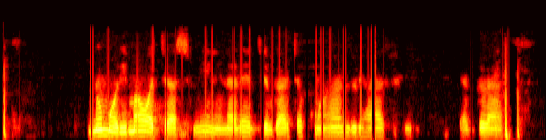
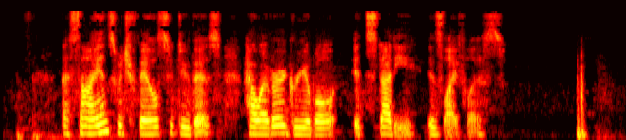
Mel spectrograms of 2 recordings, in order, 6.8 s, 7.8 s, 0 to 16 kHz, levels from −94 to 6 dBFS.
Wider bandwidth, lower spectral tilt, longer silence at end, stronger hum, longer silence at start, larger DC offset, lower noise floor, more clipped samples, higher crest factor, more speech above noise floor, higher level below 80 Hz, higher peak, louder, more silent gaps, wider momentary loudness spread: second, 7.2 kHz vs 11.5 kHz; first, -8.5 dB/octave vs -4.5 dB/octave; second, 0.35 s vs 0.5 s; neither; second, 0.05 s vs 0.2 s; neither; second, -56 dBFS vs -81 dBFS; neither; about the same, 18 dB vs 16 dB; second, 38 dB vs 62 dB; about the same, -54 dBFS vs -58 dBFS; about the same, -2 dBFS vs -4 dBFS; about the same, -19 LUFS vs -20 LUFS; first, 0.66-0.70 s vs none; first, 22 LU vs 18 LU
